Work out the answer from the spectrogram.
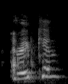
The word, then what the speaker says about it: Drapkin: Drapkin? Drapkin. Or Drapkin. Rhymes with napkin.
